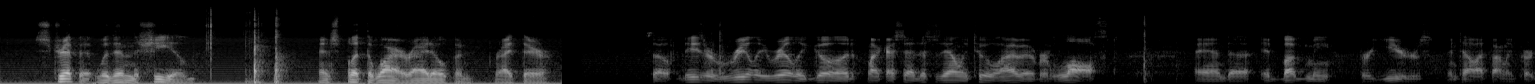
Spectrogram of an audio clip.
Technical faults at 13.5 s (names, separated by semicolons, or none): mains buzz; input switched to a poorer device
